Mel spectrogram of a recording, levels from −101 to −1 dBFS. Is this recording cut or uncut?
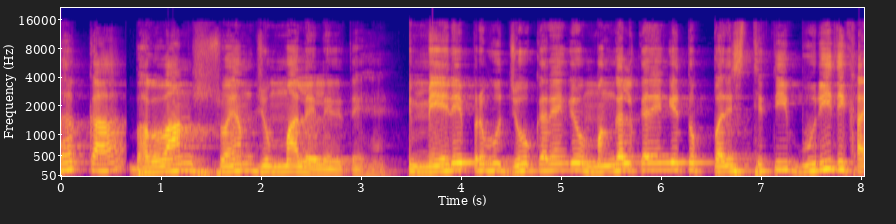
cut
